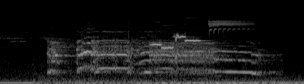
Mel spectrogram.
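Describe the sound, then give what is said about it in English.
A rooster crowing at daybreak in the countryside, a single drawn-out cock-a-doodle-doo ending on a strained high note over a steady low background hum. “a rooster crowed good morning”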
